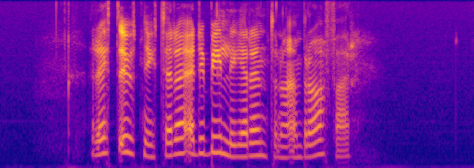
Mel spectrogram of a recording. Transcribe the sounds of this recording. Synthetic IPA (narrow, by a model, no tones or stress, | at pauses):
ɾɛt̪ːʉ̟ːt̪nʏt̪jad̪əʔæɖɪbɪlːɪɡaɾɛnt̪ʊɳaʔɛnbɾɑːafæ̰ːɾ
